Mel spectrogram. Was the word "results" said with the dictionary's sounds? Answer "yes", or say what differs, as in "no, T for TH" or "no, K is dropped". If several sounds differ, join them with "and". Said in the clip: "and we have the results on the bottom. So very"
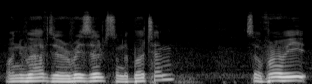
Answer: yes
